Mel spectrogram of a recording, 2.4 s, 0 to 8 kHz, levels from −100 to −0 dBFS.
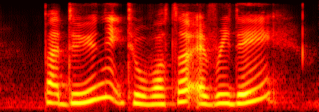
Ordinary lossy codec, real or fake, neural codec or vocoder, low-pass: none; fake; codec, 16 kHz, 4 kbps, X-Codec, HuBERT features, trained on LibriSpeech; 7.2 kHz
